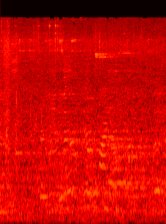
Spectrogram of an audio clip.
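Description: A horse's hooves beating on sand footing as it canters, heard under indistinct voices in a large hall.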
